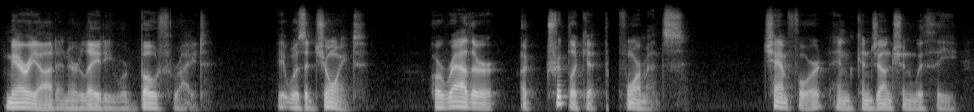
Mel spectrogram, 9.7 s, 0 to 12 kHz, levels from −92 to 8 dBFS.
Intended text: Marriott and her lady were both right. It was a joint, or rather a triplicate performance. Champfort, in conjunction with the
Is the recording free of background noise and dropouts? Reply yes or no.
no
